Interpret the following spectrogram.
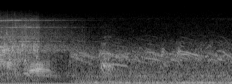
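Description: Shrill falling screeches of the dinosaur scene's sound effects trail off in the first half second. Then a steady low outdoor wind rumble sets in, with faint bird calls over it.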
